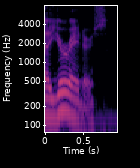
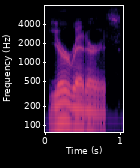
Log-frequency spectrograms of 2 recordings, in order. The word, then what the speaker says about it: ureters: u-r-e-t-r-s ah but it's the pronunciation is uh urators or is it yours you're ready you're ritters you're ritters okay that's not quite as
